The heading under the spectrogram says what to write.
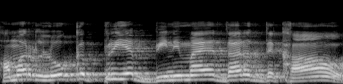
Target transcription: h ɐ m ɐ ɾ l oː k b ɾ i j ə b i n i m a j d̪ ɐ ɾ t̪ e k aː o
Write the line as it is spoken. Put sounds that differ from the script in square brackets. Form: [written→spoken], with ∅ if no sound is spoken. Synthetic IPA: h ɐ m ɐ ɾ l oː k [b→p] ɾ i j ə b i n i m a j d̪ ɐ ɾ [t̪→d̪] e [k→kʰ] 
